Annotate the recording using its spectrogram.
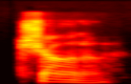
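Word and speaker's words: kshana: say in Sanskrit Paul oh yeah just Shawna Shawna Shawna the little K at the beginning yeah so what that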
